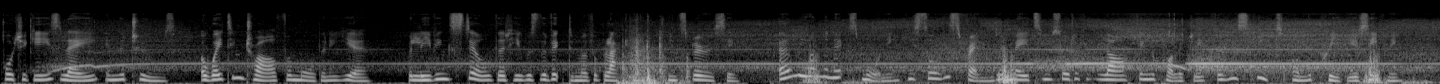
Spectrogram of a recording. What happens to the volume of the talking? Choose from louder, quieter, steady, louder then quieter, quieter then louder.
steady.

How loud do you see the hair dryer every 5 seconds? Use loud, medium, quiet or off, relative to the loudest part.
quiet, medium, loud.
